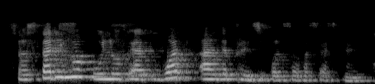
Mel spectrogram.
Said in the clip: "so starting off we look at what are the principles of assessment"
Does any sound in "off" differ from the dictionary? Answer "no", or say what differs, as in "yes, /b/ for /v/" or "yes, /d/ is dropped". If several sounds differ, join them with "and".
yes, /p/ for /f/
